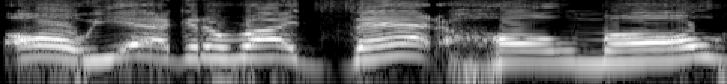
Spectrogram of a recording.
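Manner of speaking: mock, loud, jeering bro scream, stretching "homo". Retelling what a passing driver screamed at the speaker; retelling a scream. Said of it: "he just screams".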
